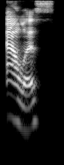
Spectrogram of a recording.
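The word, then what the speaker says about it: Alis: Yeah, it's A-L-I-S, Alice. – Alice. – And that's exactly how it's pronounced.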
